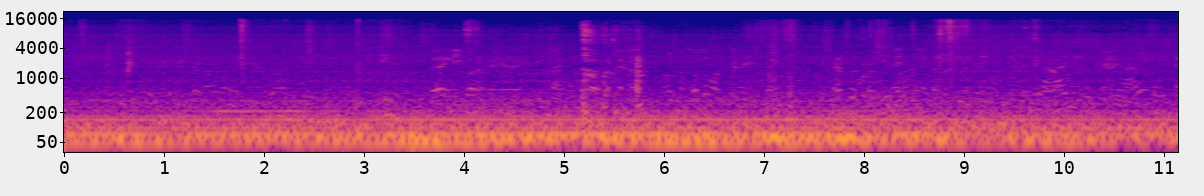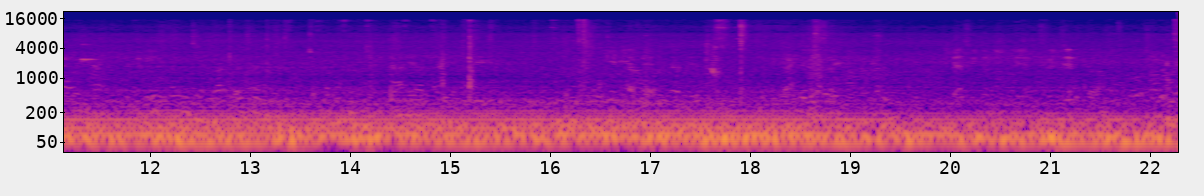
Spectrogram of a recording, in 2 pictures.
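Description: Steady low rumble inside the passenger coach of a moving Vande Bharat electric train, with indistinct passenger voices in the background.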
